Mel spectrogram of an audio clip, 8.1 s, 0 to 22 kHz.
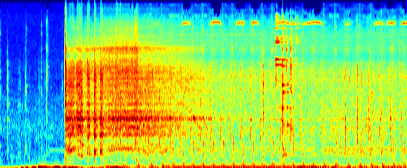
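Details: Audi 2.2 Bosch K-Jetronic with new-old-stock injectors, idle screw turned down from about 2000 rpm, just started: catches to fast lumpy idle with irregular pops; owner suspects over-fuelling, plans leaning mixture screw, adjusting idle and sensor plate.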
